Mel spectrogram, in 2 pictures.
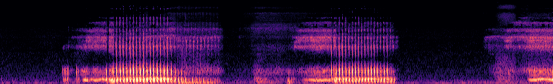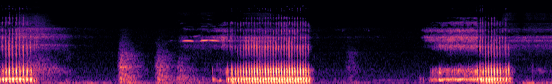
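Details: English bulldog sleeping: loud, harsh, rattling snores on each breath, about five breaths in fourteen seconds; noisy snoring.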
